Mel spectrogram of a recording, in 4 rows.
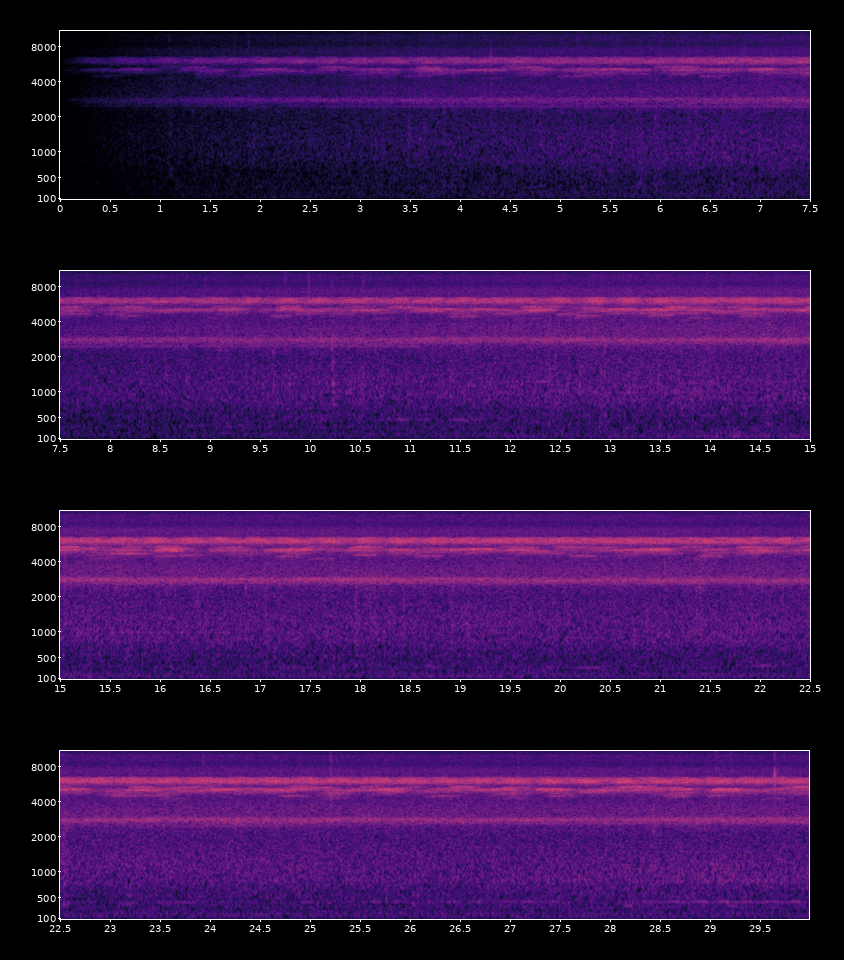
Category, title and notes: Soundscapes > Nature
Thundershower Compilation 94-5 25
A 93 minute compilation of thundershower audio recorded from my condo's deck. The first half hour is from last night (9/4/25). It was an early evening thundershower that had some wind driven rain. The rest of the audio was taken later that night (9/4-9/5/25) from a slow moving rain event that had mild imbedded thunderstorms. The audio mainly consists of rain, wind, cricket chirps, and occasional quiet thunder rumbles. A good deal of the recording has peaks and valleys as the rain kept alternating between showers and drizzle. Recorded with a Zoom H6 Essential recorder. Edited and mixed with AVS Audio Editor.
field-recording, rain, thunder, crickets, thunderstorm, nature, wind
